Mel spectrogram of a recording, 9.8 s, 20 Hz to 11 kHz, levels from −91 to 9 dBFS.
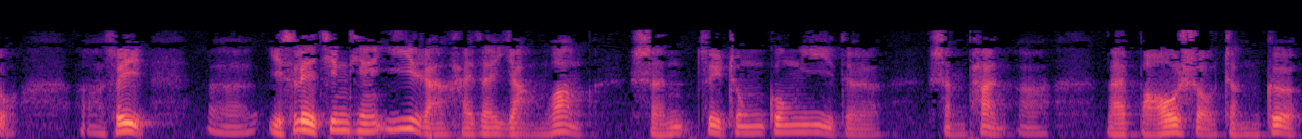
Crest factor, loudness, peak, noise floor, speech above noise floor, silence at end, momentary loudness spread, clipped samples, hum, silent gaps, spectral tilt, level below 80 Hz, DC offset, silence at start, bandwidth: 22 dB; -26 LUFS; -4 dBFS; -48 dBFS; 22 dB; 0 s; 21 LU; under 0.1%; none; none; -10 dB/octave; -58 dBFS; under 0.1%; 0 s; 5.8 kHz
